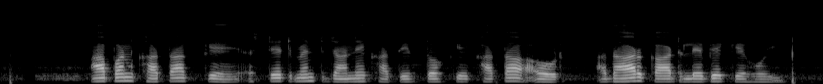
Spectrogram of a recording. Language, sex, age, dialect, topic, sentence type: Magahi, male, 18-24, Western, banking, question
